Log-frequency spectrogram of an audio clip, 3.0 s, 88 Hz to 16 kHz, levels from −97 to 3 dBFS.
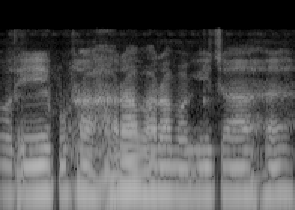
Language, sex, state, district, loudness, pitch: Hindi, male, Bihar, Kishanganj, -33 LUFS, 130 Hz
